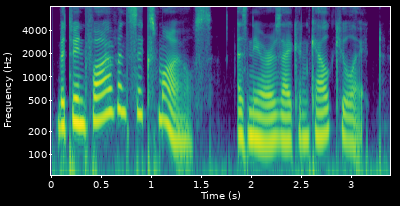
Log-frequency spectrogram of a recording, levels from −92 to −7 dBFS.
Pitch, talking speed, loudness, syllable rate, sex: 210 Hz, 195 wpm, -19 LUFS, 5.6 syllables/s, female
